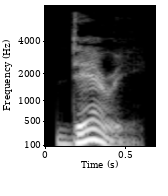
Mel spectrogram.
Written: dairy

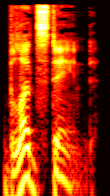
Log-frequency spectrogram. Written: bloodstained

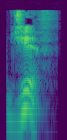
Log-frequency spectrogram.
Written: jiff

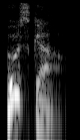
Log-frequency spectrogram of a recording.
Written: hoosegow

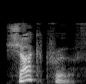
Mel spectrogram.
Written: shockproof

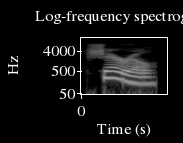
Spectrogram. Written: Sherrill

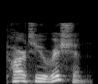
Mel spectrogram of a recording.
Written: parturition

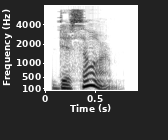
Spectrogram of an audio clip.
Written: disarm

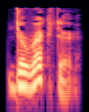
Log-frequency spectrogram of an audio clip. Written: director

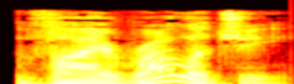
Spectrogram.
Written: virology

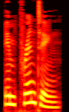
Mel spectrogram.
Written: imprinting

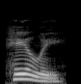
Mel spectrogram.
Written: hailie

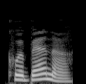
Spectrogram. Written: kwabena

